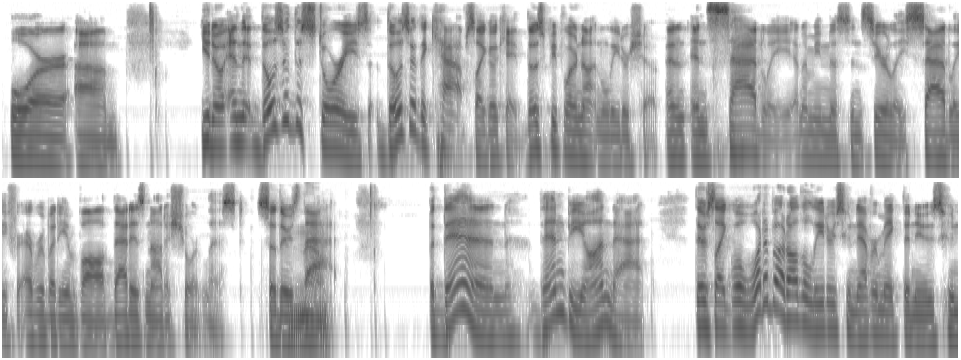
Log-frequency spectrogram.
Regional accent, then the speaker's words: Canada; Because I'm Canadian.

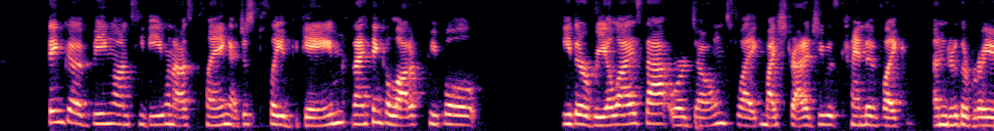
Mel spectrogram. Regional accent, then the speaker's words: Montana, United States; Well, I'm from Montana, so I'm going to play you a country tune.

